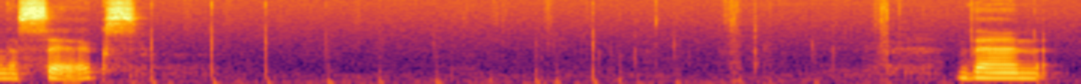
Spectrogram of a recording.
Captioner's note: pen clicking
